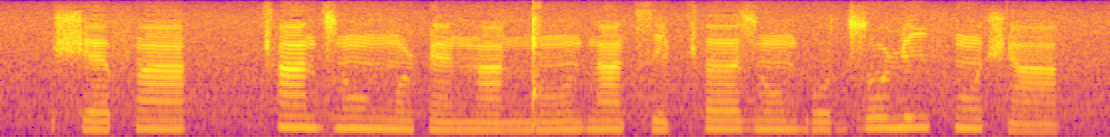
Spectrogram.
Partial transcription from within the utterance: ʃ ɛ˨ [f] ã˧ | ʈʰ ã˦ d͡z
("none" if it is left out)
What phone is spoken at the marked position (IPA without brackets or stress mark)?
f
